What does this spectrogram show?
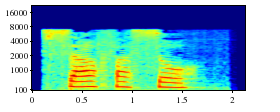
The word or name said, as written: sans facon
